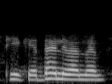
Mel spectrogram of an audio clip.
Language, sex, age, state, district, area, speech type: Hindi, female, 18-30, Uttar Pradesh, Prayagraj, urban, conversation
